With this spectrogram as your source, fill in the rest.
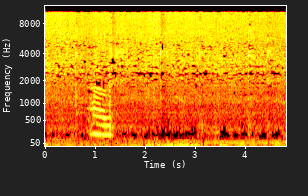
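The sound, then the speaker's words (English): Onions just added to hot oil sizzle steadily, a loud, dense crackling hiss filling the whole clip, with a brief low voiced murmur near the start. “I just added the onions. That's why we've got all this, like, super sizzle going on.”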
